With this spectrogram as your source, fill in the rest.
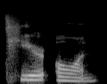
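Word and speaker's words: Tír Eoghain: here in Tyrone we have Eugene's land it's tier on so Owen is has been anglicized as Eugene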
